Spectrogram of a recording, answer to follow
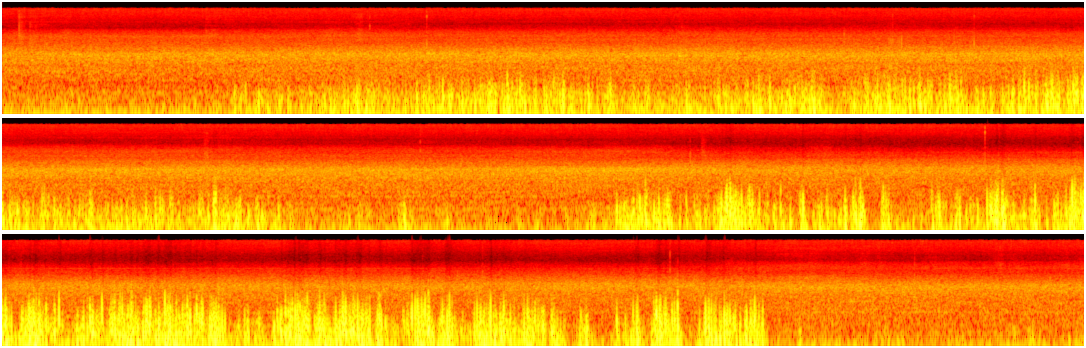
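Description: Rumble of a rubber-tyred Montreal metro train moving through the station, with pulsing surges. It grows louder about halfway through and cuts off sharply shortly before the end.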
